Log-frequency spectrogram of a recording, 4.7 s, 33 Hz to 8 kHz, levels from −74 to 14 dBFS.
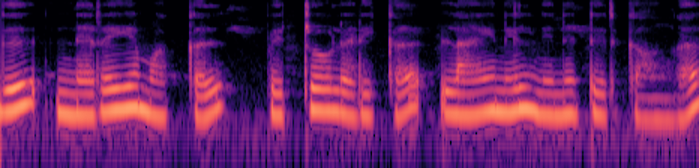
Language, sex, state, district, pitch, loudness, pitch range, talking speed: Tamil, female, Tamil Nadu, Nilgiris, 195 Hz, -16 LUFS, 185-215 Hz, 105 wpm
